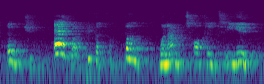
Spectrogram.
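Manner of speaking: high, far, furious man's rant; angry man cursing. Retold or imitated. Retold date cursing at her on the phone, furious. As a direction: snap at her like an enraged date.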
